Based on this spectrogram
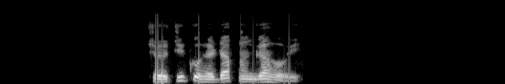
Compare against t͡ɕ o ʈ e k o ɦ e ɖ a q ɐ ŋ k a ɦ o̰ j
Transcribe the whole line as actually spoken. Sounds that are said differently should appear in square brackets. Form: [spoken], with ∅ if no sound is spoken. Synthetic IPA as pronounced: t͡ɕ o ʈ [i] k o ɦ e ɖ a q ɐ ŋ [ɡ] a ɦ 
